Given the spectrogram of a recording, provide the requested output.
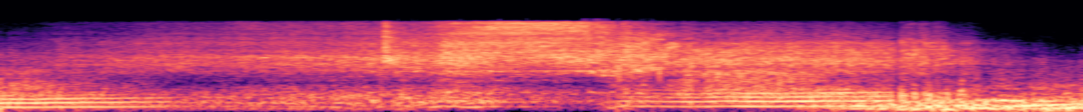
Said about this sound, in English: And then the two BMWs in tandem, both six-cylinder machines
